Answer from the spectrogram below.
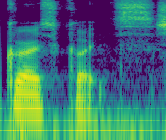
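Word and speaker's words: Großkreutz: Roberto Carlos, Kevin Grobkretz. Don't know. – Grosskreutz. – Something like that. Wayne Rooney, Zlatan. – Did you just pronounce that German B looking thing as a B? – Yeah, I don't know.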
